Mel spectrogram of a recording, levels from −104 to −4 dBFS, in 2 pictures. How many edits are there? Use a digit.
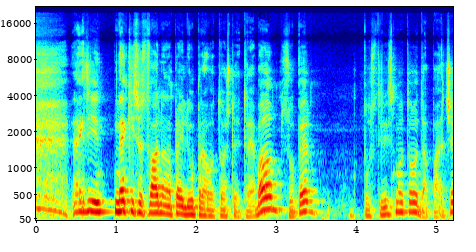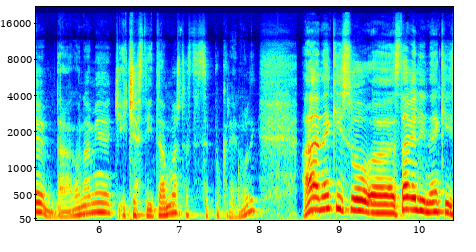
1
